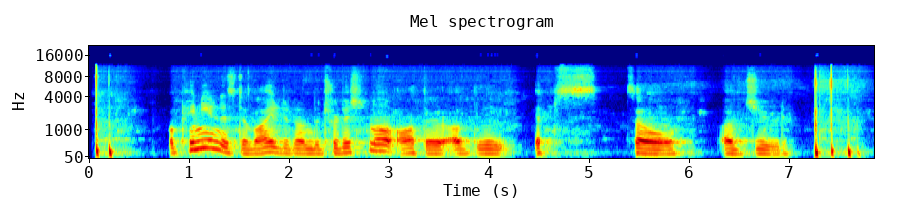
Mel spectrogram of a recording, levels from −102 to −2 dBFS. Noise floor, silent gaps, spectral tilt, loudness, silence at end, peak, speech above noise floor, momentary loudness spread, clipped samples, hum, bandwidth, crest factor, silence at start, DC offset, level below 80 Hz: -54 dBFS; none; -7 dB/octave; -20 LUFS; 0.15 s; 0 dBFS; 34 dB; 14 LU; under 0.1%; none; 12 kHz; 20 dB; 0.05 s; under 0.1%; -58 dBFS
